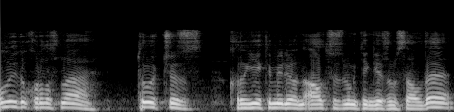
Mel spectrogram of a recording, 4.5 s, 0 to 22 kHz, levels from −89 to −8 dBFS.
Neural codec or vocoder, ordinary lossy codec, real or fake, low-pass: none; none; real; 7.2 kHz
